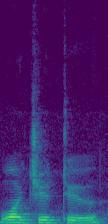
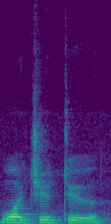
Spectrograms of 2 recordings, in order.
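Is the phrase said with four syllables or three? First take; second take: three; three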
